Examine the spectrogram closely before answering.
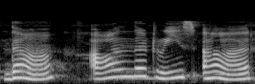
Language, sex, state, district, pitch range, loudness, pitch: English, female, Andhra Pradesh, Sri Satya Sai, 275-335 Hz, -16 LUFS, 300 Hz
